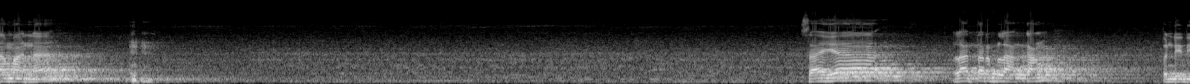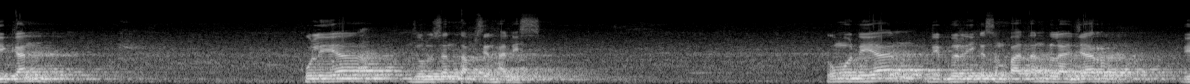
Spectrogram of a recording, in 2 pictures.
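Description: A man speaks calmly through a microphone, in bursts with long pauses, in a slightly echoing room.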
